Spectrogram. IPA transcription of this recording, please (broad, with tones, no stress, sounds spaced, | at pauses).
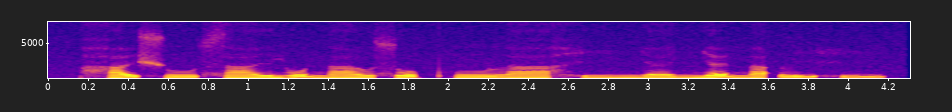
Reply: h a̰˦˨ ɪ̯ ʃ ũ˨ sʰ a˦ ɪ̯ j o̰˦˨ n a˦ ʊ̯ sʰ o̰˦˨ pʰ ũ˨ l ä˦ h i˦ ɲ ɛ˦ ɲ ɛ̰˦˨ n ä˦ ʔ l ḭ˦˨ h ḭ˦˨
